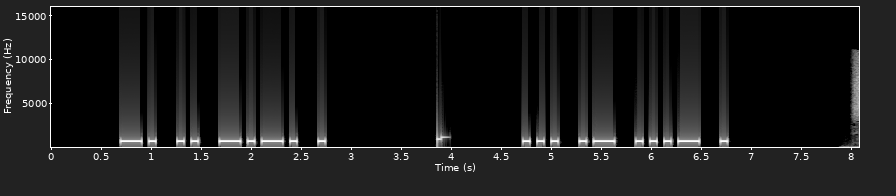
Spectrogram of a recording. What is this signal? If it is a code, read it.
Morse code, heard as a keyed tone, about 17 wpm, 700 Hz. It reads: NICE SAVE
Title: Sentences from Top 1100 Words - New Word Drill - 17wpm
